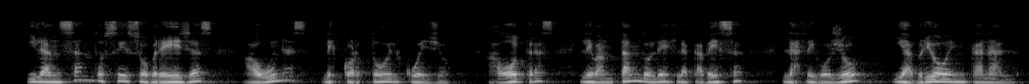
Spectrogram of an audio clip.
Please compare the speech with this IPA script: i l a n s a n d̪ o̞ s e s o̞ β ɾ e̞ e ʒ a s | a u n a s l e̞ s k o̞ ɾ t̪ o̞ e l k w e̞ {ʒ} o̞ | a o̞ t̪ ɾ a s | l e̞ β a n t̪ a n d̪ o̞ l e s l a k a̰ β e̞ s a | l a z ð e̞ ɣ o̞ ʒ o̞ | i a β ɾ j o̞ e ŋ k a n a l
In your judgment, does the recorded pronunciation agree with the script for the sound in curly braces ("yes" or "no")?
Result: yes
